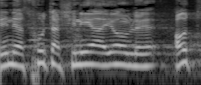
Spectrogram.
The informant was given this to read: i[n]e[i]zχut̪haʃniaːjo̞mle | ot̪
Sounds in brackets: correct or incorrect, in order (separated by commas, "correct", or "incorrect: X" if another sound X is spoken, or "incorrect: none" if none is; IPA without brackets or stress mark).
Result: correct, incorrect: a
